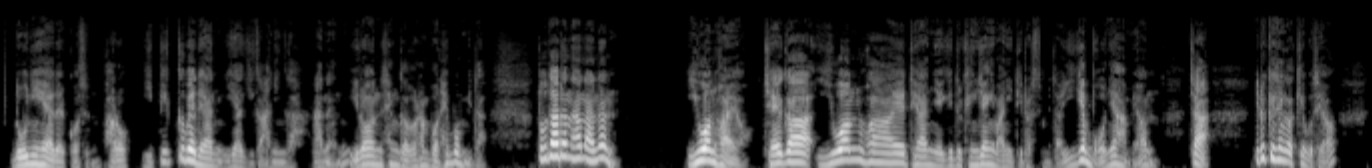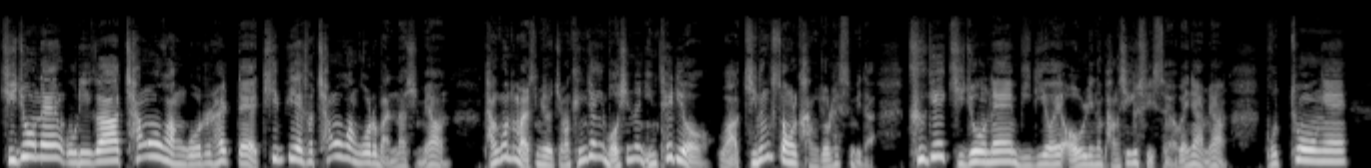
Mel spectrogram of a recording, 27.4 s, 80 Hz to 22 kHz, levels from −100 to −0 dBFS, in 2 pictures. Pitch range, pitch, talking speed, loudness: 140-225 Hz, 180 Hz, 365 characters per minute, -26 LUFS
